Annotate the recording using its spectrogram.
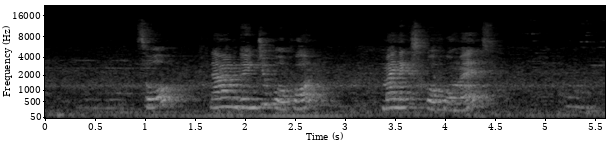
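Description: A young girl speaks calmly and clearly, close by.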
